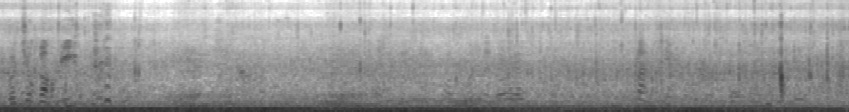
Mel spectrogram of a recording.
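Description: Car engines idle and rumble nearby.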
